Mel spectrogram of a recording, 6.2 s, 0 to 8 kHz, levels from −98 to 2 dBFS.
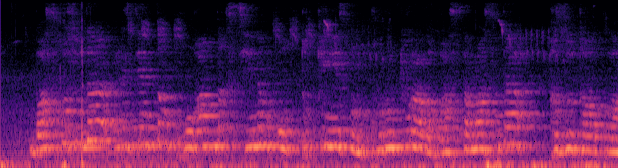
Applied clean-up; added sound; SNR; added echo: none; Bird vocalization, bird call, bird song; 11 dB; reverberation time 1.0 s.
